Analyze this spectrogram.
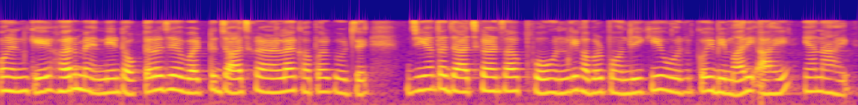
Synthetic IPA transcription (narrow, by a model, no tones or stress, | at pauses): ʊn̤ənɪ̆kʰeɦɐɾmɐɦɪ̃nd̪ẽɖɔːk̚ʈəɾd͡ʑeːʋɐʈd͡ʑaːd͡ʑkɐɾaɪɽ̃laːɪxɐbəɾɡʊɾɪd͡ʑeː | d͡ʑiːə̃t̪ɐd͡ʑaːd͡ʑkɐɾəɽ̃sãpoɦʊn̤ən̆kʰexɐbəɾpɐɦə̃nd̪ikiʊnkoːibiːmaːɾiʔaːɦejanaːɦeː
